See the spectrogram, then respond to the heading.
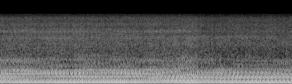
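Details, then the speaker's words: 1975 BMW R90/6 boxer twin, first start after rebuild to 1000cc with Siebenrock kit, dual-plug heads, new bearings: even, steady low drone with regular firing pulses, no knocks or rattles; sounds healthy. "It's the end of the day and I get to go home happy cuz it started. It sounds healthy. It sounds It sounds great, in fact."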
